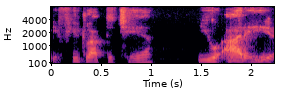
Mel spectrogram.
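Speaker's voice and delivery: hushed stage whisper, as if close to the ear. Recalling a man at practice who kept coming over, imitating a half-whisper. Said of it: "kept coming over and whispering".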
